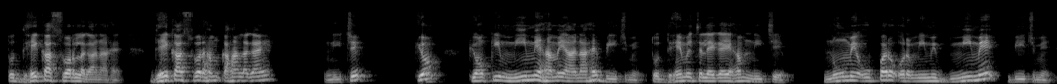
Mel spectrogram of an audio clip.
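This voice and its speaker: Male Vedic chant teacher, slightly high bright voice, slow deliberate delivery, syllable-by-syllable drilling. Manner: explains syllable by syllable, then slowly chants each phrase. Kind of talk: online class teaching mantra pronunciation.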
